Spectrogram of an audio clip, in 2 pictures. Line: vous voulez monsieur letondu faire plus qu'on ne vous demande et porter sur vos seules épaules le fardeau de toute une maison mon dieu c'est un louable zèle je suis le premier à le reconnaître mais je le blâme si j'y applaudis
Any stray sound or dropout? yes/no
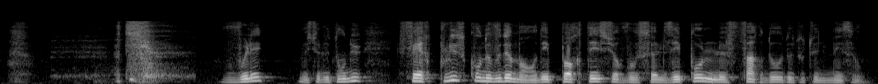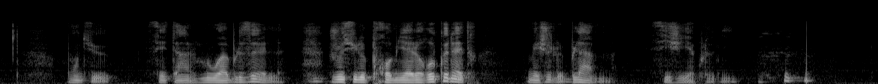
yes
